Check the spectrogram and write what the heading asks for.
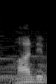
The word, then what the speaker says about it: endive: The pronunciation, endive, honors the origin of the plant in Belgium, where almost 2 centuries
